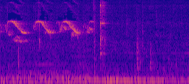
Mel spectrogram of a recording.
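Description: A songbird singing a fast run of whistled notes, each sliding down in pitch, about four or five a second, stopping about a second in. Then a few light clinks of spoons against bowls.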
